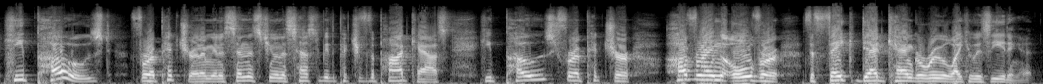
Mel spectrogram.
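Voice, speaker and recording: Amused, bright-voiced man rambling through a story. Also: fairly high pitch, expressive, moderate pace. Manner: amused, rambling with many fillers. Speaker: podcast co-host. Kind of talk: casual anecdote telling.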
